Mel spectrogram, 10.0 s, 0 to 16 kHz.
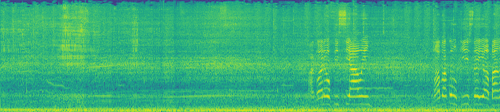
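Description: Honda Pop 110i motorcycle ridden at road speed: a heavy low rumble of wind on the on-bike camera microphone over the small single-cylinder engine, whose faint tone rises slowly in the middle. A man's voice cuts in briefly about six seconds in and again near the end.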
